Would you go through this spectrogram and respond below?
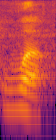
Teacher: आगे वर्ण है व। इसका उच्चारण करते समय दांत, जीभ और ओठ इनका संबंध आता है, इसलिए आते हैं दंतोष्ठ श्रेणी में।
